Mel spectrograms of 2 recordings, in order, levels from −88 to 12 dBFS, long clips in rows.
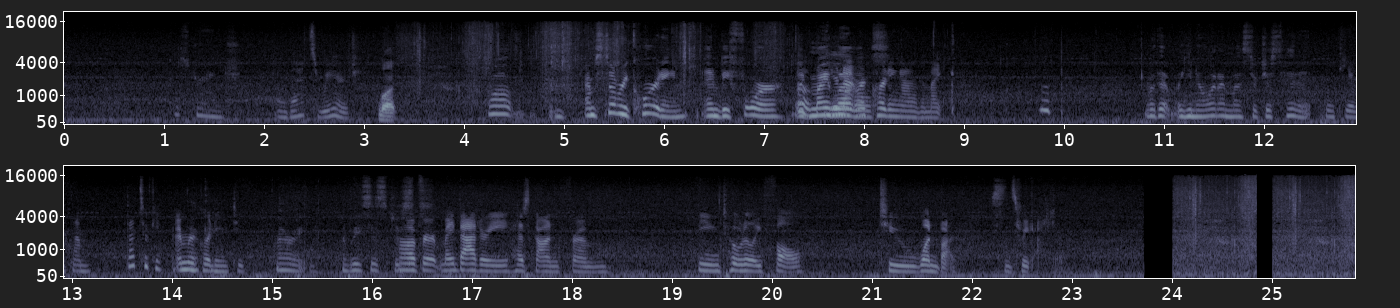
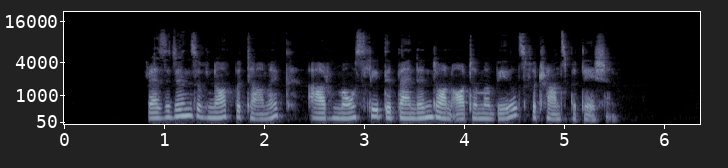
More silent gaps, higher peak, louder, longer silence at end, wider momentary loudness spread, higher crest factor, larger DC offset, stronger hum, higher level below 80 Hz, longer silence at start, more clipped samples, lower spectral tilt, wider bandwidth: neither; second, -18 dBFS vs -10 dBFS; second, -40 LUFS vs -28 LUFS; second, 0 s vs 0.85 s; first, 20 LU vs 7 LU; about the same, 24 dB vs 20 dB; neither; neither; first, -60 dBFS vs -72 dBFS; second, 0 s vs 0.8 s; neither; about the same, -4 dB/octave vs -5 dB/octave; first, 16.5 kHz vs 12.5 kHz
